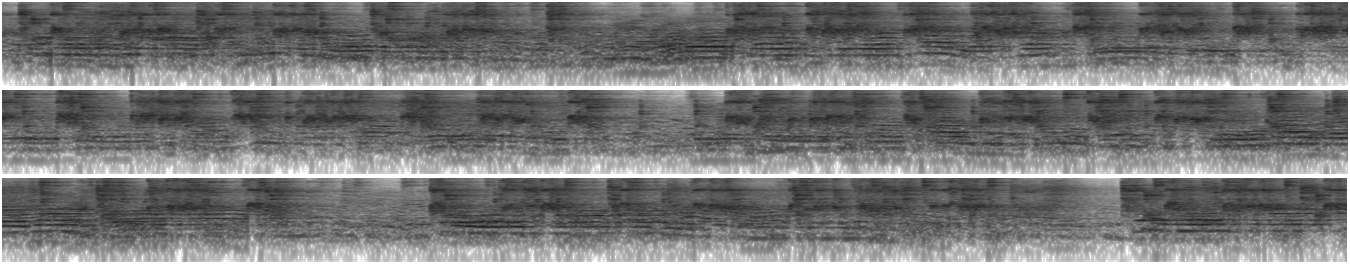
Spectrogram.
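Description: Christmas carol (villancico) played live as folk dance music: voices carrying a melody over tambourines shaken and struck on a steady beat, with two short breaks in the second half.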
